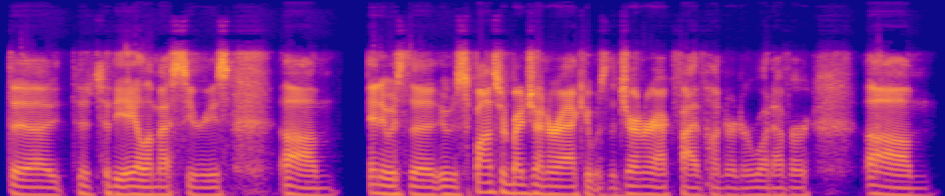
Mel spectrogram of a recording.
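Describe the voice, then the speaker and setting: Bright, dry-voiced man telling racing stories. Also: lowish voice, brisk, clear, resonant tone, dry recording. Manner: rambling, animated anecdotes with restarts. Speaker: guest racer. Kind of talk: casual storytelling on a podcast.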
